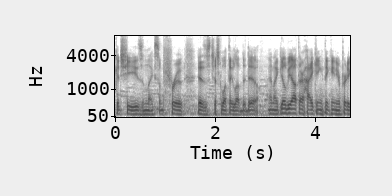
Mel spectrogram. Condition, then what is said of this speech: No condition.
